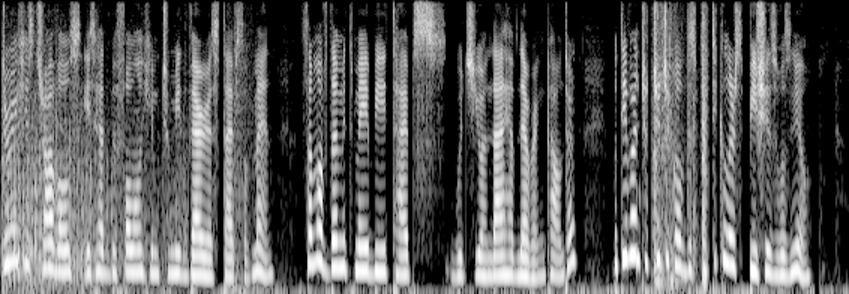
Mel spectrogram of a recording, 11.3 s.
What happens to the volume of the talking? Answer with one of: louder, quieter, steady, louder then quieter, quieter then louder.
steady.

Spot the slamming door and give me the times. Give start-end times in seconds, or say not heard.
3.0-3.9, 8.7-9.4.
